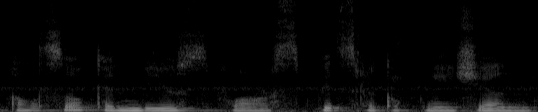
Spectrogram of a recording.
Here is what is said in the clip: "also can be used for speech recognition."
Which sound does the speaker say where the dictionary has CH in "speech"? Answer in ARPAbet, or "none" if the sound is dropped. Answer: S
